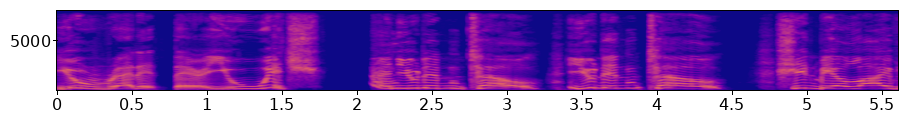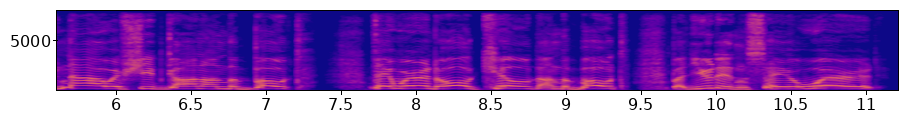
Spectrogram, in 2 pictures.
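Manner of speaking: high, loud, drawn-out shouting; shouted accusation. A narrator's reading. Mother blaming Missus Grummick for the deaths, shouting. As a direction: shout it like a mother wild with grief and blame. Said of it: "my mother shouted, struggling".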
